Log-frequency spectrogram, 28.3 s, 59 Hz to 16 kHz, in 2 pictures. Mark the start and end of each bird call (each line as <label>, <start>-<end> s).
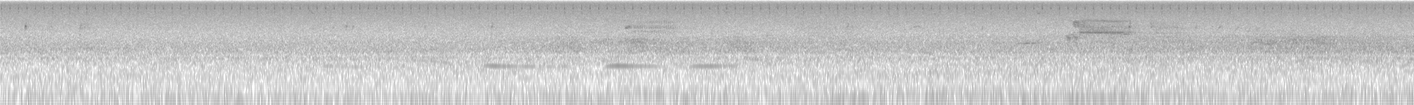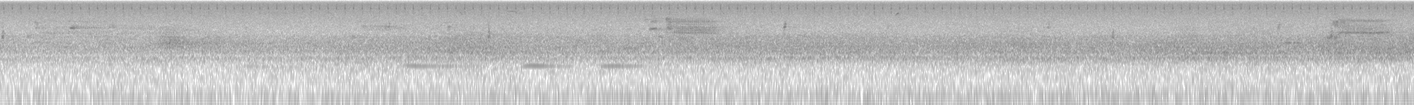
Mourning Dove (Zenaida macroura), 4.7-7.7 s
Red-winged Blackbird (Agelaius phoeniceus), 9.9-11.6 s
Red-winged Blackbird (Agelaius phoeniceus), 14.4-15.4 s
Mourning Dove (Zenaida macroura), 18.0-20.7 s
Red-winged Blackbird (Agelaius phoeniceus), 20.5-21.7 s
Red-winged Blackbird (Agelaius phoeniceus), 26.8-28.3 s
